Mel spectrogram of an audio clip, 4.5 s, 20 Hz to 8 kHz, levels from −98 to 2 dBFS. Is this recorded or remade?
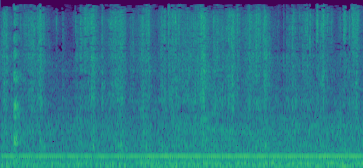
recorded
